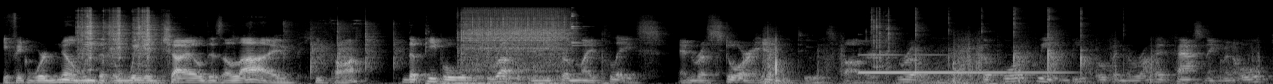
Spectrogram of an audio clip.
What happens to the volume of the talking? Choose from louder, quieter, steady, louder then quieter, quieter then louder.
quieter.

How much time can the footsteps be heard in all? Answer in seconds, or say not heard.
5 s.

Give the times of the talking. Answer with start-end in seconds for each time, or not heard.
0.0-12.6.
